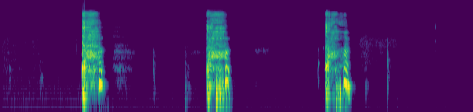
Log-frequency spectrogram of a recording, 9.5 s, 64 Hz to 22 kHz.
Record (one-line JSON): {"three_cough_length": "9.5 s", "three_cough_amplitude": 32767, "three_cough_signal_mean_std_ratio": 0.28, "survey_phase": "beta (2021-08-13 to 2022-03-07)", "age": "45-64", "gender": "Female", "wearing_mask": "No", "symptom_none": true, "smoker_status": "Never smoked", "respiratory_condition_asthma": false, "respiratory_condition_other": false, "recruitment_source": "REACT", "submission_delay": "1 day", "covid_test_result": "Negative", "covid_test_method": "RT-qPCR", "influenza_a_test_result": "Negative", "influenza_b_test_result": "Negative"}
